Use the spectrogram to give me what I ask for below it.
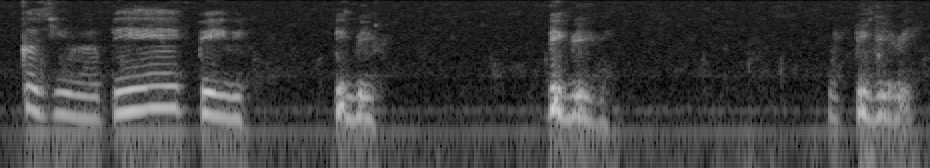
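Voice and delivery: loud, playful mocking of a pet; teasing pet talk. Real, not acted. Owner to her whiny dog, loud teasing. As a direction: tease the dog loudly.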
